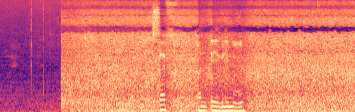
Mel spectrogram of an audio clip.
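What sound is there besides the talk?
rushing flood water of a new river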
